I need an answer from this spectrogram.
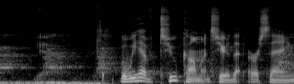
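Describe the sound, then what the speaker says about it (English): Dog barking in the background of a front-porch podcast recording, a few short barks near the start followed by someone talking over quiet background. "so sorry about the dog in the background"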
